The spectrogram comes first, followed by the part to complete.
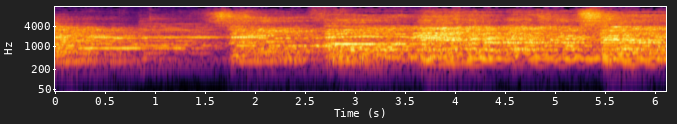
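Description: Church choir singing, holding long notes together, with a brief drop for a breath about a second and a half in before the voices come back in louder.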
